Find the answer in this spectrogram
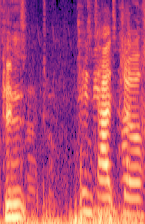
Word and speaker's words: Tintagel: How do you pronounce it, Dad? Tintagel.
